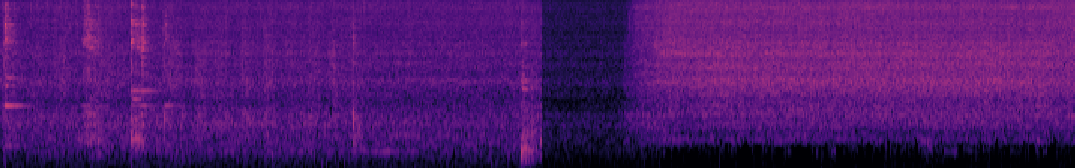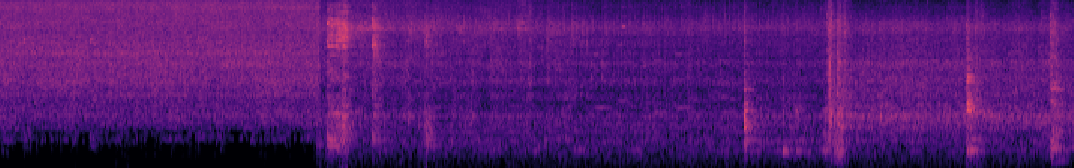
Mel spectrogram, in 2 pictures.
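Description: Onions, garlic and curry leaves frying in oil in a steel kadai, with a metal spatula scraping and clinking against the pan as it stirs. About eight seconds in the sizzle comes back louder and steady for about ten seconds as chopped tomatoes fry, then the spatula's scrapes and clinks return over a softer sizzle.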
